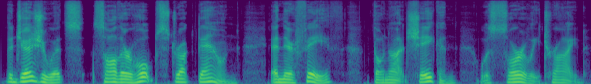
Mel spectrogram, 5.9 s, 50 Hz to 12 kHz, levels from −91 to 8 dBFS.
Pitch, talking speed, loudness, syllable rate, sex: 120 Hz, 160 wpm, -18 LUFS, 4.3 syllables/s, male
